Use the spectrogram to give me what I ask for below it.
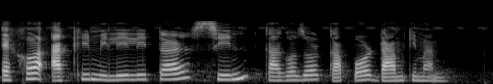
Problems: constant background noise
